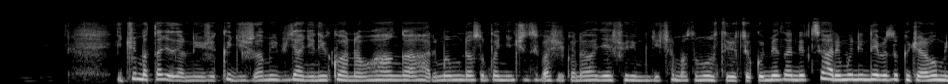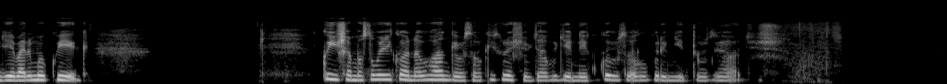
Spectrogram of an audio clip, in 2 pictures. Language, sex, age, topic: Kinyarwanda, female, 18-24, education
